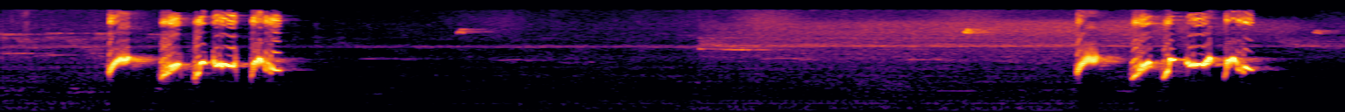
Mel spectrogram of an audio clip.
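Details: Decoy red-whiskered bulbul singing to goad wild rival birds into coming to fight. Two quick warbled phrases of five or six whistled notes, about five seconds apart, with faint background hiss between them.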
